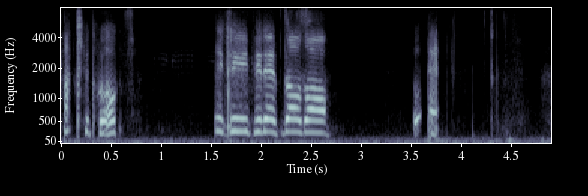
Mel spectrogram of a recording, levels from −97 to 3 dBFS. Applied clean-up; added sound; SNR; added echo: neural diffusion model UNIVERSE++.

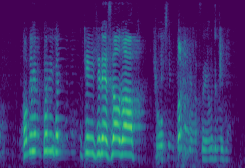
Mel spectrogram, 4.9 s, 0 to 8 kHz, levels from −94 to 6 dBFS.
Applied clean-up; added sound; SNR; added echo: neural mask model DeepFilterNet 3.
